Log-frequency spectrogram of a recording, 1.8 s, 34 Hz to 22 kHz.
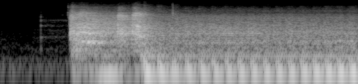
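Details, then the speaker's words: Honda CRF300L/CRF250L after fitting a FirePower Featherweight lithium battery, key on: brief brisk starter spin, single fires at once into steady even thumping idle; fast, healthy crank and start. "Oh yeah, that buzz is right over. Yeah, so that cranked it, fast."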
